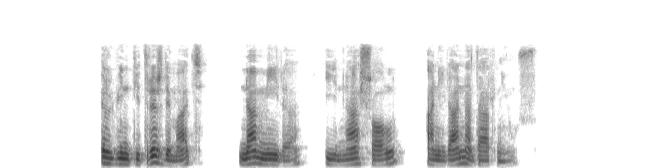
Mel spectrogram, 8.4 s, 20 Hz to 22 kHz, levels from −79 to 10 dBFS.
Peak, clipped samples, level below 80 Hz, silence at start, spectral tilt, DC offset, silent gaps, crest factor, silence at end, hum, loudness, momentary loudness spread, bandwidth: -2 dBFS; under 0.1%; -70 dBFS; 1.25 s; -5.5 dB/octave; under 0.1%; 2.62-2.98 s, 3.95-4.06 s, 5.09-5.32 s; 20 dB; 1.7 s; none; -20 LUFS; 18 LU; 7.8 kHz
